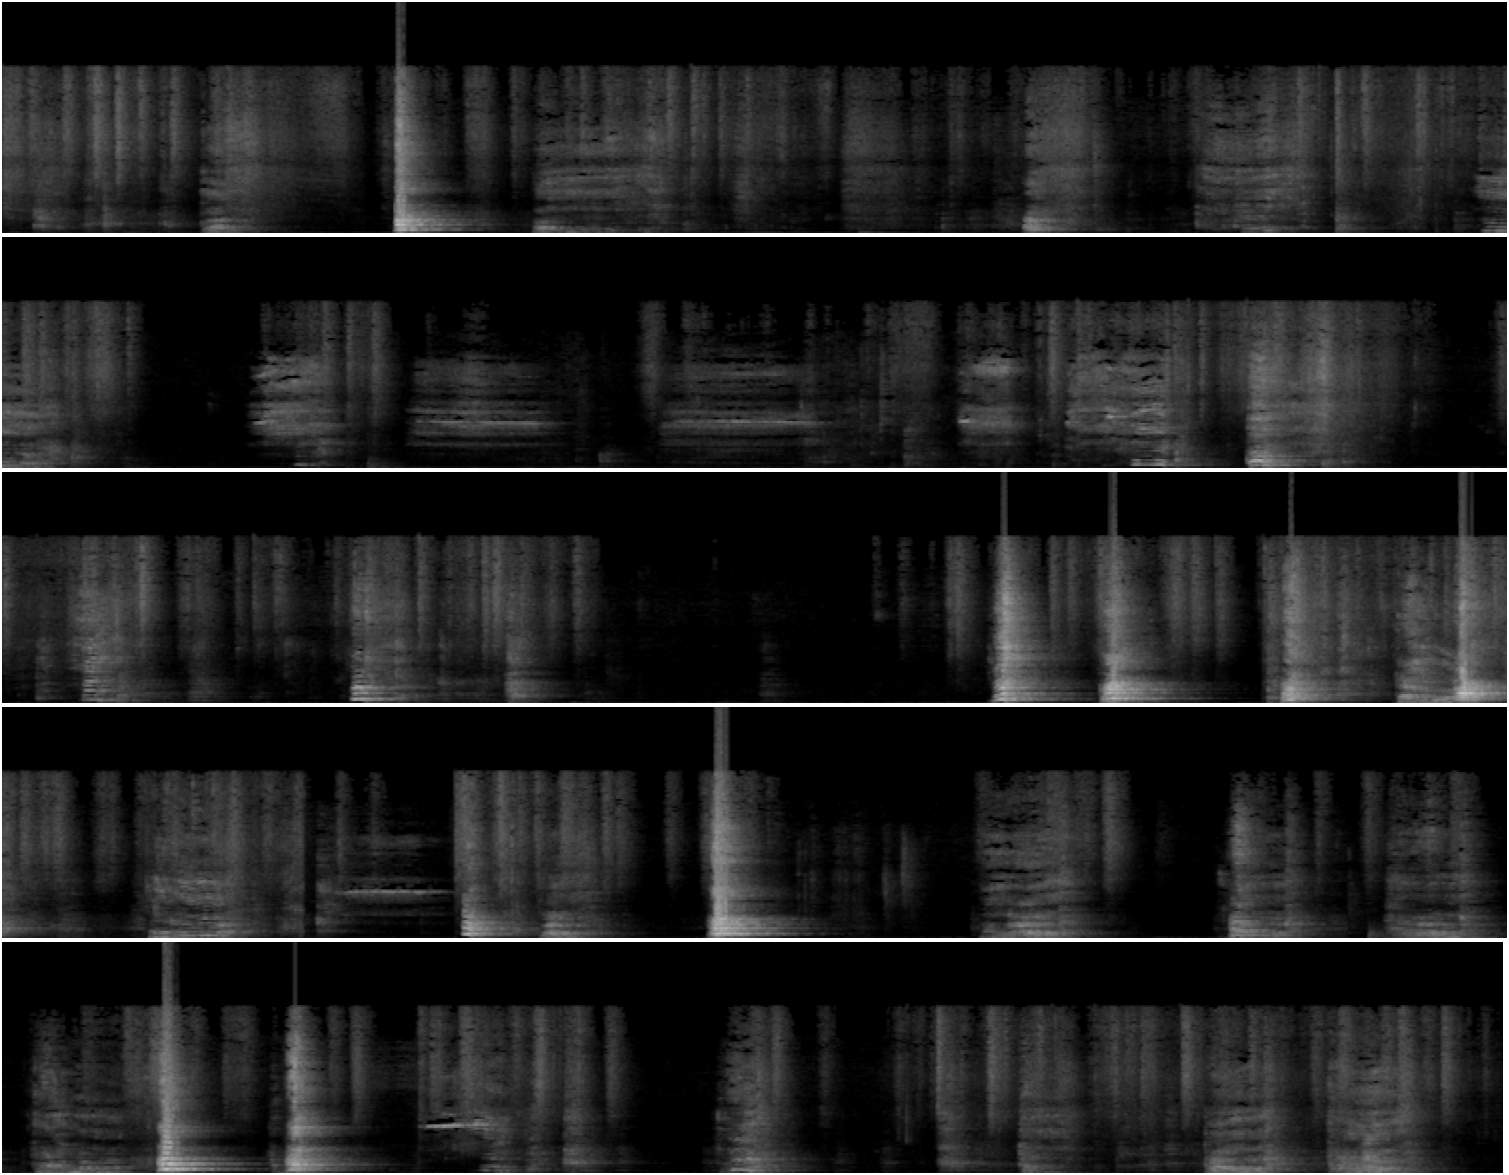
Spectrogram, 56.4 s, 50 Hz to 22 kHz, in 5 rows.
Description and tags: Impatient whimpers and barks
Combination of impatient dog's whimpers and barks. Recorded in a garage. No one was harmed during the recording of this sound.
Vivanco em35 -> iRiver IFP-790.
dog, dogs, barking, barks, impatience, whimpering, whimpers, whimper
